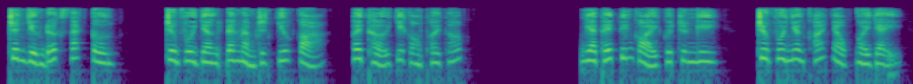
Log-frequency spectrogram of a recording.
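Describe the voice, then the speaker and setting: A woman narrating a historical novel as an audiobook, in measured, even storytelling. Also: on the high side, breathy edge. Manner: measured, even storytelling with small voicings for characters.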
